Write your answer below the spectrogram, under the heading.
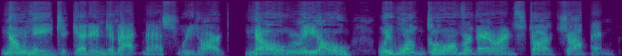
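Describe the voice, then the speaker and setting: A man voicing a doting, scolding, unhinged elderly mutant grandmother in a video game, with a gravelly, husky, breathy voice and cooing pet names. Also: on the high side, wildly swooping pitch, unhurried, bright, forceful tone, no room sound, clean studio sound, full character voice. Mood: doting, chiding. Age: older. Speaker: video game companion character. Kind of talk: video game character acting.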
